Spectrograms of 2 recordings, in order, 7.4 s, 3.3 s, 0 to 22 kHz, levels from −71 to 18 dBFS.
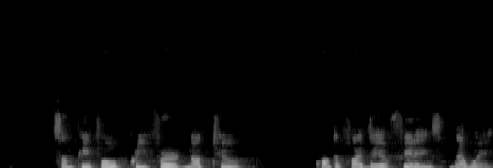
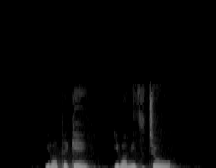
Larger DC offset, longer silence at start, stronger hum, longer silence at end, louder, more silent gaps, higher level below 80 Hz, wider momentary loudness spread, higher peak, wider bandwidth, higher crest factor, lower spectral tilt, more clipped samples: neither; first, 0.85 s vs 0.7 s; neither; second, 0 s vs 0.65 s; first, -19 LUFS vs -26 LUFS; first, 4.40-4.72 s vs none; first, -60 dBFS vs -70 dBFS; first, 10 LU vs 6 LU; first, -2 dBFS vs -12 dBFS; second, 7.4 kHz vs 11.5 kHz; about the same, 18 dB vs 16 dB; about the same, -8 dB/octave vs -7 dB/octave; neither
